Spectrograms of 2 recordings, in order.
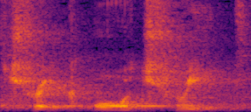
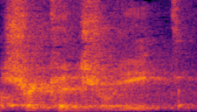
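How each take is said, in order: First: The phrase is said slowly, word by word. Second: The phrase is said quickly, run together.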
